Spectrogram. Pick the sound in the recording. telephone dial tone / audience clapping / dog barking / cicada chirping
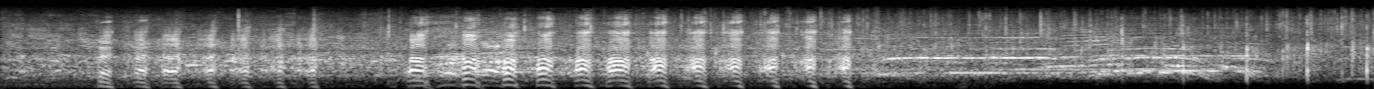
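audience clapping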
